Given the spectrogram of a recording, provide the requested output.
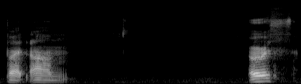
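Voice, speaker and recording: A man with a raspy voice casually recapping a TV episode as a reviewer, in a rambling, halting way. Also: fairly low pitch.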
